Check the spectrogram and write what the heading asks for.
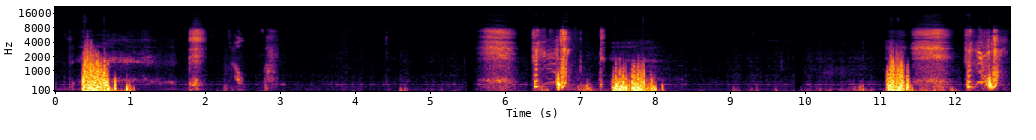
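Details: Sneezing attributed to allergies: many breathy, catching inhalations building up, followed by several forceful explosive sneezes with pauses between; repeated sneezing.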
